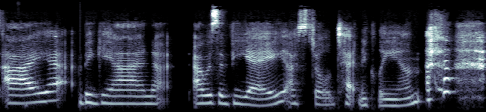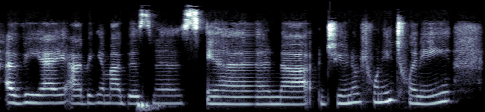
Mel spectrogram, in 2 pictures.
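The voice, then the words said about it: Southern US Georgia accent. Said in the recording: “I am from a very small town in Southwest Georgia ... you might could tell that by my wonderful accent.”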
